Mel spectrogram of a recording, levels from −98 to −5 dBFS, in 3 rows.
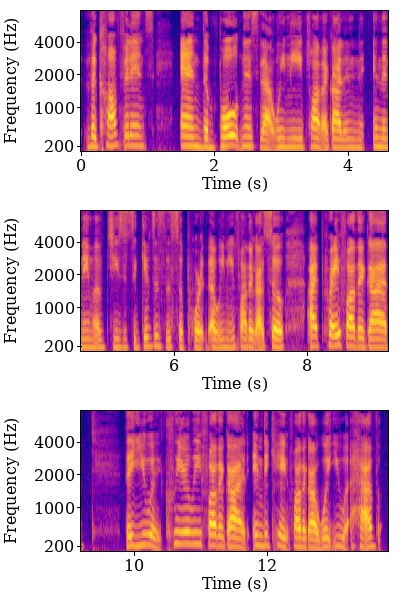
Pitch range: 175-205 Hz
